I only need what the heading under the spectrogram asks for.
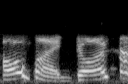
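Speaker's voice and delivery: shocked, slow, high-pitched gasp.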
